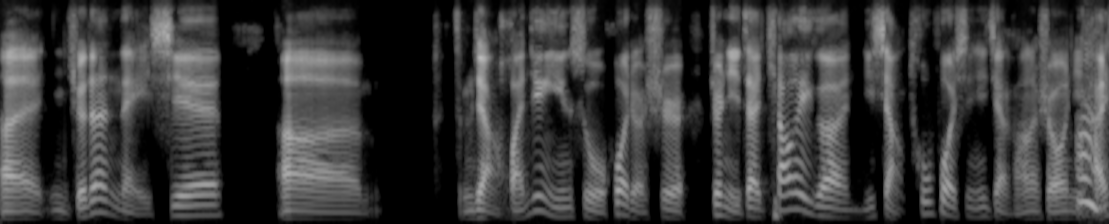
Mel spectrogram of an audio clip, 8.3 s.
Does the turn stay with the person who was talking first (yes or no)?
yes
